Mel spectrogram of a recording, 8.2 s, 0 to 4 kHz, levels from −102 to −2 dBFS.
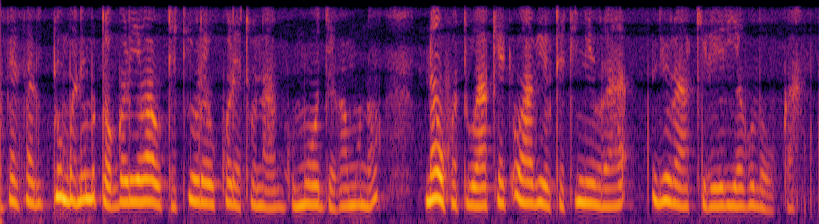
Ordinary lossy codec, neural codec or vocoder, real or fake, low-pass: none; none; real; 3.6 kHz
